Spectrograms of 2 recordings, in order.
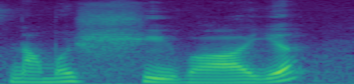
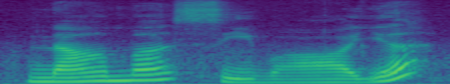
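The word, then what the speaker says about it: नमः शिवाय: to call it as Namah Shivaya or Shivaya Nama or Namaha or Namakha. We are not supposed to use any of these because that is not classified as mantra. It will all become like pronouncing a name. If you want to really get the benefit of the mantra, we need to say as Nama Sivaya or Sivaya Nama.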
